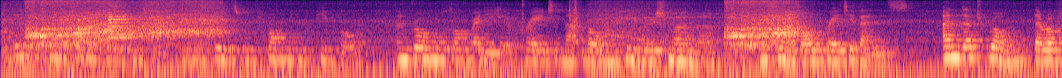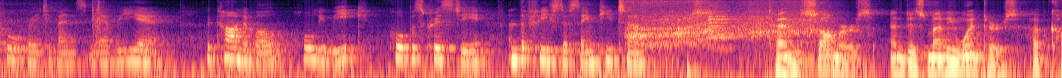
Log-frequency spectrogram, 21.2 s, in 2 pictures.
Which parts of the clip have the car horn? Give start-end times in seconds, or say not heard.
0.2-2.2, 7.2-8.0, 16.9-18.9.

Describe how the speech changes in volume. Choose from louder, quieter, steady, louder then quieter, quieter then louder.
louder.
